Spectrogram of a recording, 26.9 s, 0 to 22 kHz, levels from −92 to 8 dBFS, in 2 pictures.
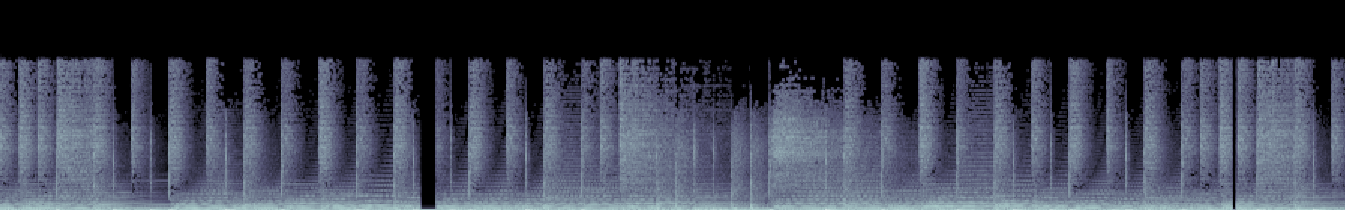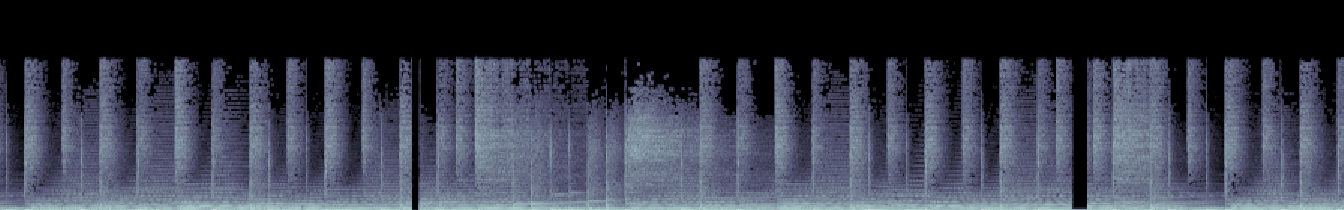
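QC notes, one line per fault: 4.20–4.36 s, 12.32–12.36 s, 17.56–17.64 s, 24.16–24.32 s, underrun with held sample: the sound freezes flat, then resumes. The output buffer emptied, the converter held its last value, and the missing audio was skipped.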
